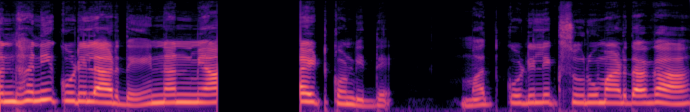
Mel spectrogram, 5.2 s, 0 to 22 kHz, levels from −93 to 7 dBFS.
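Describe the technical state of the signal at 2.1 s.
At 2.1 s the signal sits inside an audio dropout to silence. It runs from 1.63 s to 2.25 s, about 0.63 s in all. The speech stops mid-flow and returns just as abruptly. The gap is silent, with no room tone or hiss beneath it. The input was likely lost for that moment, through a disconnected device, a failed link or a stray mute, while recording carried on writing silence. Whatever was said there is gone.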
